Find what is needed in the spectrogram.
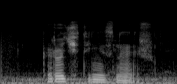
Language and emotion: Russian, neutral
